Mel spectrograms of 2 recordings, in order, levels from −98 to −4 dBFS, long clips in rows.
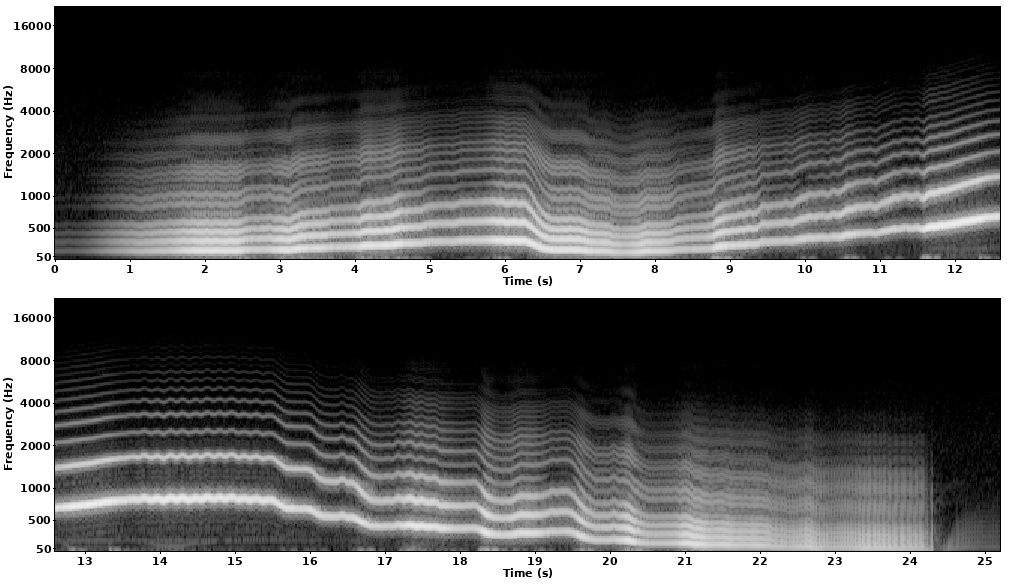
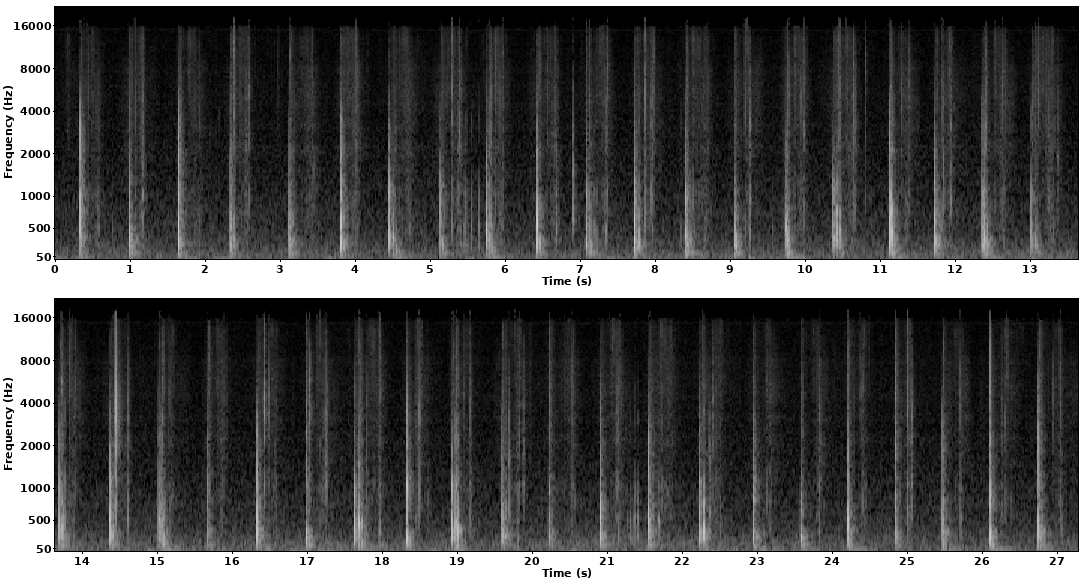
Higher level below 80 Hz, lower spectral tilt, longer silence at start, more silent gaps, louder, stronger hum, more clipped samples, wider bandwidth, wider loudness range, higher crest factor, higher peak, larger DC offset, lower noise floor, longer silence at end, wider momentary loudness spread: first, -42 dBFS vs -60 dBFS; first, -11.5 dB/octave vs -5 dB/octave; first, 0.75 s vs 0.35 s; neither; first, -19 LUFS vs -36 LUFS; neither; neither; second, 4.5 kHz vs 18 kHz; first, 7 LU vs 3 LU; second, 12 dB vs 36 dB; second, -6 dBFS vs 0 dBFS; neither; about the same, -60 dBFS vs -62 dBFS; first, 0.95 s vs 0.45 s; second, 13 LU vs 22 LU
